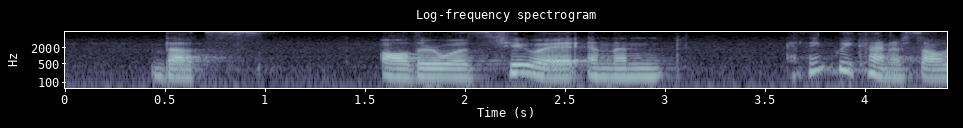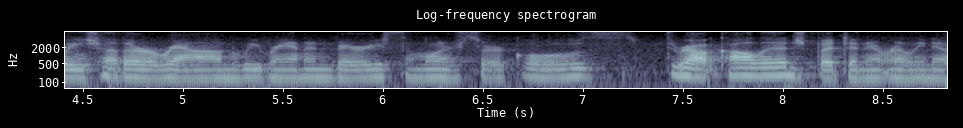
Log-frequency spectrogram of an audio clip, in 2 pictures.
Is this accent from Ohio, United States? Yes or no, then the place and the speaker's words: yes; Columbus, Ohio, United States; also born or lived in Cincinnati, Ohio; I am back in my hometown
